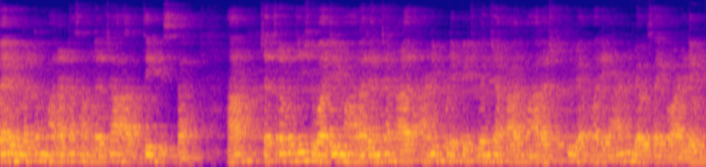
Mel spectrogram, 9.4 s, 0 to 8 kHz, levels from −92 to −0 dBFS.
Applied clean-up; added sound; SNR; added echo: none; Bowed string instrument; 13 dB; reverberation time 1.1 s.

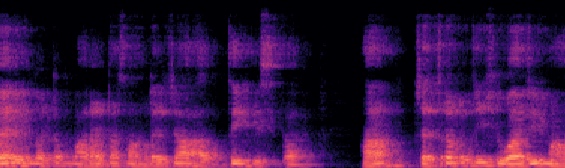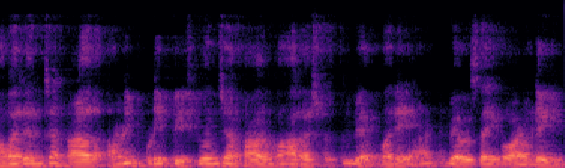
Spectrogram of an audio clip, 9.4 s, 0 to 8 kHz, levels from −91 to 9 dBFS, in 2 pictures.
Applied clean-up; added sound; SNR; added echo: neural mask model DeepFilterNet 3.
